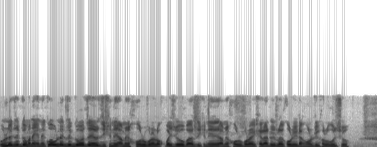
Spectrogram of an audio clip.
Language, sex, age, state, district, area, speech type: Assamese, female, 30-45, Assam, Goalpara, rural, spontaneous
